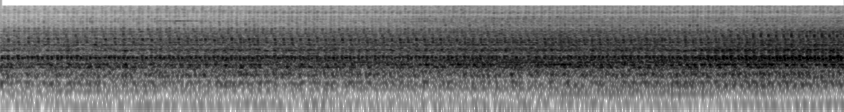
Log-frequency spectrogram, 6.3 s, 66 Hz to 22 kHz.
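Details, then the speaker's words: PM Research glass Stirling engine (Solar Engine #7) with the Baker fan load lifted off: even smooth whirring that speeds up and grows louder as the flywheel reaches about max speed, internal piston moving fast; normal running at full speed. "it's picking up that's about the max speed now you can see how fast that internal piston is going there"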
